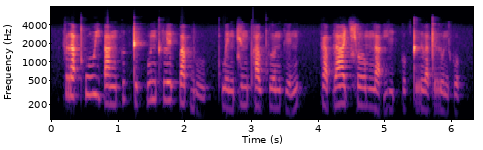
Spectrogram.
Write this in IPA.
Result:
k r a˥˩ ʔ kʰ w uː˥˩ j ʔ a˧ ŋ k ɯ˦˥ k̚ t e˨˩ k̚ p u˥˩ n kʰ l e˥˩ ʔ p a˥˩ p̚ b uː˨˩ | kʰ w e˩˦ n t͡ɕ u˧ n pʰ a˧ w kʰ l o˧ n k e˩˦ n | k a˨˩ p̚ l aː˧ t͡ɕʰ ɤː˧ m n a˨˩ ʔ j i˨˩ ʔ k o˨˩ k̚ t r ɯ˨˩ a̯ t r u˨˩ n k o˨˩ k̚

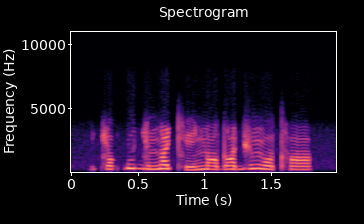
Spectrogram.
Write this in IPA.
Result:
c ɔ˧ k͡p u˦ ɟ ʊ˧ n ɑ˦ cʰ ɪ˨˦ ɲ i˧ dˤ u˧ d͡ʒ ʊ˦ ŋ ɔ˧ tʰ ɑ˧

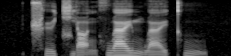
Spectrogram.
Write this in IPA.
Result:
ʈ͡ʂʰ ɻ̩˧˥ t͡ɕ j ɑ̰˨˩ ŋ x w a˥ ɪ̯ m w a˧˥ ɪ̯ kʰ u˥˩

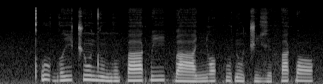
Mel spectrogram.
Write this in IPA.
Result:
kʼ u˦˨ ɡʷ iː˦ t͡ʃ ũ˦ d ũ˨ ɡ ũ˨ p aː˦ k͡p iː˦ ɡ͡b aː˨ ɲ ɔ˦ k u˦ ɗ ũ˨ t͡ʃ i˨ ɣ ɪ˨ f a˦ k͡p ɔ˦

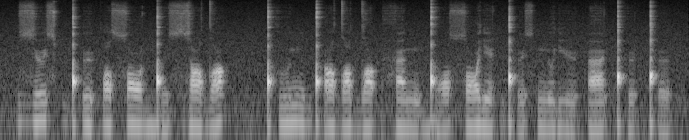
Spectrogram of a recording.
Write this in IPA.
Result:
z ø s ǃʼ ø ʔ ɾʲ u sˤ u ɡ͡ǃ ø s z ø dˤ ə | ǃʰ u n ǃʼ u dˤ u dˤ ø ʔ h a n ɡ͡ǃ u sˤ u ɾʲ a ǃʼ ø s n u ɾʲ ø ʔ a ǃʰ ø ǃʼ ə

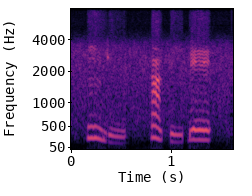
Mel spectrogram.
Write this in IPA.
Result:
ĩ˦ ɡ ĩ˨ | ã˦˨ t iː˨ ɓ e˦

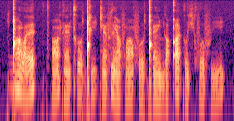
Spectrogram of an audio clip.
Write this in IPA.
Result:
ɡ͡ǃ ɑ̃˥˧ lˠ ɛ˩˥ | t͡sʼ ɑ̃˩˥ k ɛ̃˩˧ kʰ ɤ˨˩ ǃʼ i˨˩ c ɛ̃˩˥ f lʲ ɑ̃˩˧ f ɑ̃˩˧ f ɤ˩˥ ǃʼ ɛ̃˨˩ ʎ ɤ˩˧ qʼ ɛ˥˧ k ɤ˩˥ ç f ɤ˨˩ f i˩˥

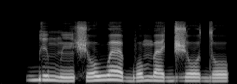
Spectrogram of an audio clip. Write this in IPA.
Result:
ɡ͡b i˧ m ĩ˨ ʃ o˨˦ w ɛ˦˨ b o˨˦ m ɛ˧ d͡ʒ o˧ d o˧

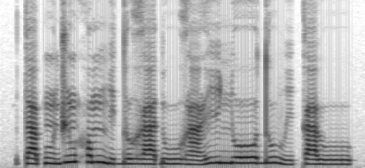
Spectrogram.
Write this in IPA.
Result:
t a˨ p ũ˨ d͡ʒ ũ˦ h ɔ˦ m ŋ i˨ d ʊ˨ ɣ a˨ ɗ uː˨ ɣ ã˨ ɣ i˦ ɲ oː˦ d u˦ β i˨ k a˦ β u˦

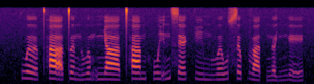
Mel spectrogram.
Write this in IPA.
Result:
k w əː˧˩ t̪ʰ a̰ː˧˨ t̪ ə˧˩ n v ə̰˧˨ m ɲ aː˨˩ t̪ʰ a˧ m h w ḭ˧˥ n s ɛ˨˦ k i˨˩ m v ə˨˦ w s ə˦˥ p̚ v a˨˩ t̚ n ə̰˧˨ j ŋ e˧˩˨

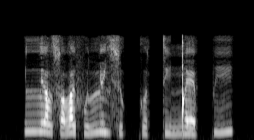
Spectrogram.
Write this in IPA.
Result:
lː i lˠ s o lˠ i f u lː y lʲ s u kː o tː i ŋ͡ǃ ɛ pː i

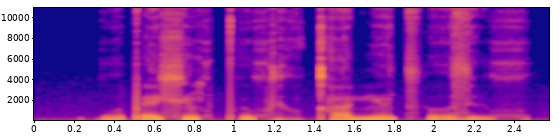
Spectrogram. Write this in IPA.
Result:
kʷ ə pʼ ɛ xʲ ə̃ xʷ pʰ ɵ xʷ ɾʲ ɔ̤ kʰ a mʲ ə̃ t͡sʼ ɤ z ɨ xʷ

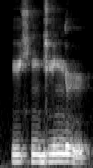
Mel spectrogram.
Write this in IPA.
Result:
i ç ŋ ɡ i ɲ ɾ ʉ

